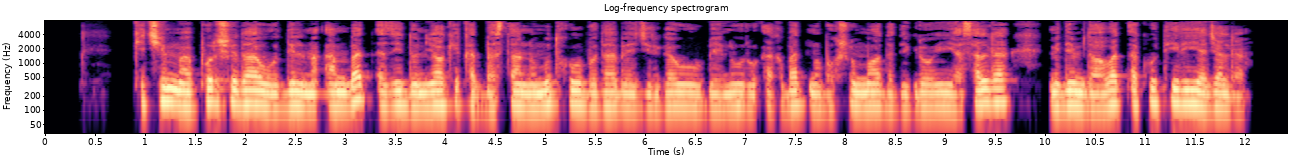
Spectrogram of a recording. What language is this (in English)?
Hazaragi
